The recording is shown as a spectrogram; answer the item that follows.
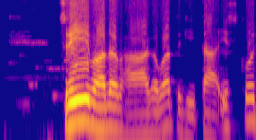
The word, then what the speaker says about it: श्रीमद्: ठीक है, यानी कि श्रीमद् भागवत गीता, द को जो है आधा पढ़ना है।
